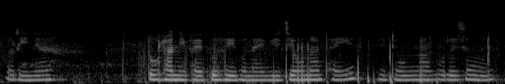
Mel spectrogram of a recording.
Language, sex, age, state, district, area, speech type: Bodo, female, 18-30, Assam, Kokrajhar, rural, spontaneous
